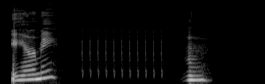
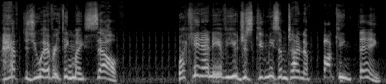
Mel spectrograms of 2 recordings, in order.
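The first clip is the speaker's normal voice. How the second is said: frustrated rant; 6 semitones higher, faster than usual. Real, not acted.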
